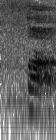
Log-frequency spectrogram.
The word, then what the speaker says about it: ত্বক: যেমন ত্বক একটি শব্দ, ত্বক শব্দের শুরুতে তয়ের সঙ্গে যে ব ফলা আছে এই বয়ের উচ্চারণ হবে না।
